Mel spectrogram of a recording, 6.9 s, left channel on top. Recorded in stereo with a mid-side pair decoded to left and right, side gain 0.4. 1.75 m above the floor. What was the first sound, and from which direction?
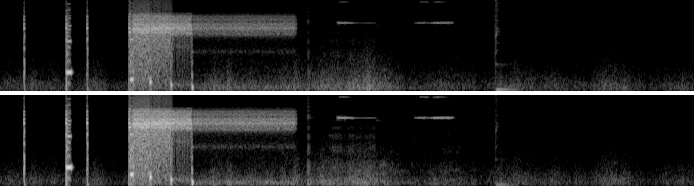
A hiss, 40° right.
